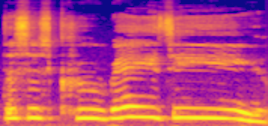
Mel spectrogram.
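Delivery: high, drawn-out excited intro. Real, not acted. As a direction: stretch it out, giddy. Podcast intro sung out high.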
